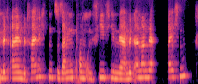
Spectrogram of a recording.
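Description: A high-pitched woman's voice with a bright, sharp tone and fairly even intonation. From Germany, Münster. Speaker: company managing director. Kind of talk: interview.

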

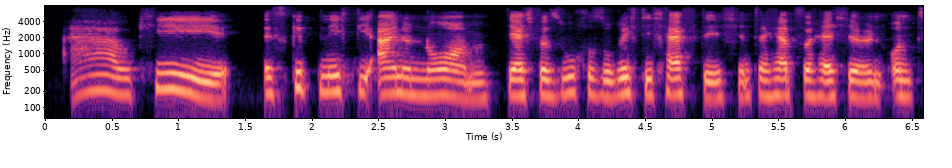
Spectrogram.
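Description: A fairly low-pitched woman at a moderate pace with ordinary pitch variation. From Thuringia, eastern Germany (Rudolstadt). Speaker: actress and filmmaker. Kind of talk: casual chat. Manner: animated.

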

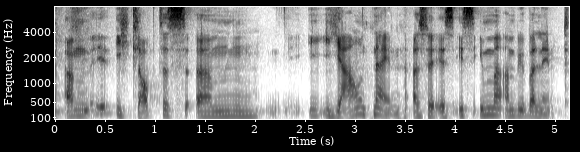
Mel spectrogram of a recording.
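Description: A man with a Carinthian accent, fairly high in pitch, very slow, and very even in loudness. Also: ordinary pitch variation. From Carinthia, Austria. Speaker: radio host and author. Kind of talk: talk show conversation.

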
